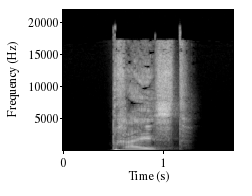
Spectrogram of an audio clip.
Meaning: inflection of preisen: 1. second-person singular/plural present 2. third-person singular present 3. plural imperative
- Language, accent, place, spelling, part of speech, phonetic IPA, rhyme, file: German, Germany, Berlin, preist, verb, [pʁaɪ̯st], -aɪ̯st, De-preist.ogg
